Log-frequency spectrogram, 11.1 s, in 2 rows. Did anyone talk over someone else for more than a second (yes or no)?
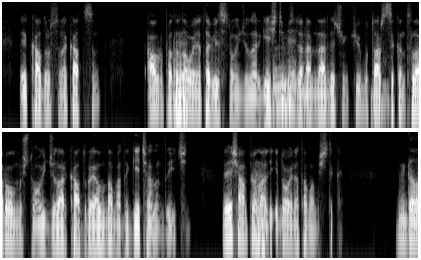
no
